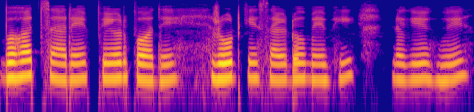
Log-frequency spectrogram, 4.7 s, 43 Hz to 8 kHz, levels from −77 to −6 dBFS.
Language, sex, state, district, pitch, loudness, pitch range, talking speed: Hindi, female, Uttar Pradesh, Lalitpur, 210 Hz, -19 LUFS, 200-215 Hz, 140 wpm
